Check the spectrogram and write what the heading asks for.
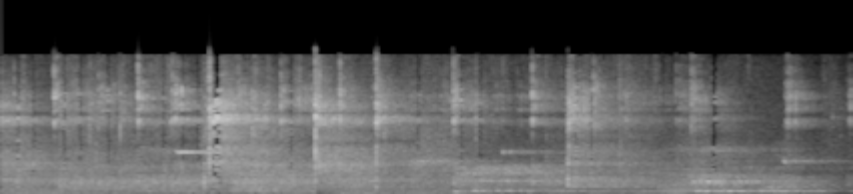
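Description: Table tennis ball clicking sharply off the rackets and the table in a rally, the hits ringing in a gym hall, with voices talking underneath.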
